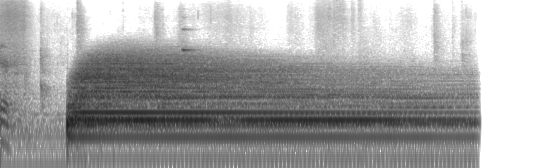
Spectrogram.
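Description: A large gong is struck hard and rings with a deep, shimmering hum that slowly fades.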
